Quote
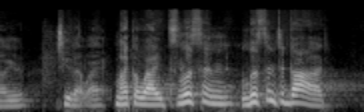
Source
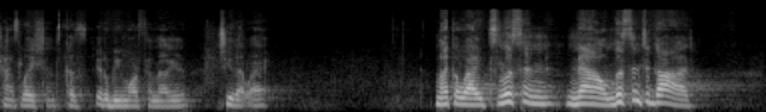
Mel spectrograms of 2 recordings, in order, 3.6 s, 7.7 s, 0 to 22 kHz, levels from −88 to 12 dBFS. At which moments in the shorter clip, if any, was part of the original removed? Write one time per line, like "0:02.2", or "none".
0:01.1
0:02.4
